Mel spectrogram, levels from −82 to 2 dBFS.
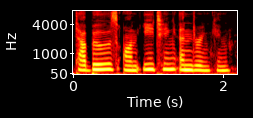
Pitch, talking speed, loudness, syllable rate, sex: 230 Hz, 135 wpm, -14 LUFS, 3.8 syllables/s, female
